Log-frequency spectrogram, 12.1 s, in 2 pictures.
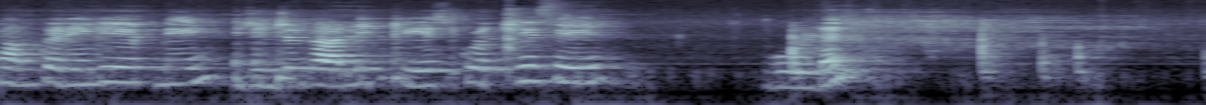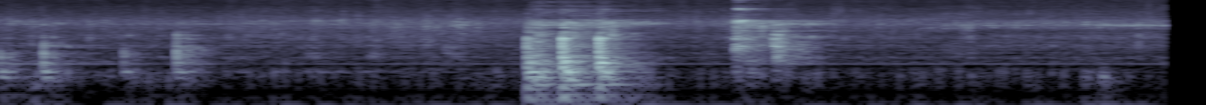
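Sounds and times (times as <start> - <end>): paste sizzling in hot oil: 1.2 - 11.9
spatula scraping pan: 3.9 - 10.2.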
